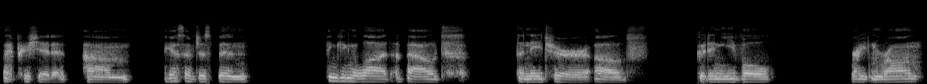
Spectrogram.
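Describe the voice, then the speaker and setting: A man plays a troubled caller on a radio show, anxious and apologetic. His voice is rough and husky, breaking into hesitant stammers. The sound is dull and lo-fi. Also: mid-range voice, flat delivery, a little slow, long pauses, natural voice. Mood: troubled, halting. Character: anxious, troubled male caller unsure of his own reality. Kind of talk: improvised radio drama. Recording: dull lo-fi echoey call sound.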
